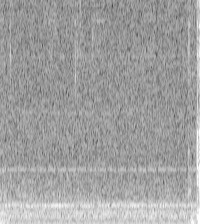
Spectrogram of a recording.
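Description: Steady low background hum with a faint constant whine above it, unchanging throughout; a word of speech begins right at the end.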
